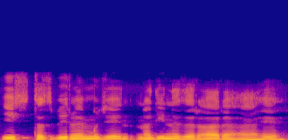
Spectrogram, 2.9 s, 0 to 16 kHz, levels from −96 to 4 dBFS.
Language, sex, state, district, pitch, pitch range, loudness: Hindi, male, Arunachal Pradesh, Lower Dibang Valley, 115 Hz, 105-120 Hz, -15 LUFS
